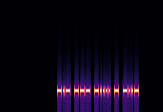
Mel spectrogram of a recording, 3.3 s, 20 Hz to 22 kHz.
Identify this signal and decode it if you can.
Morse code, heard as a keyed tone, about 43 wpm, 700 Hz. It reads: KO6TX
